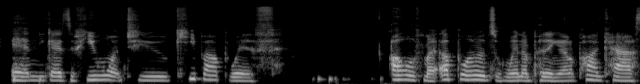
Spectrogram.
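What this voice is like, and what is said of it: Short of breath, sick-sounding voice. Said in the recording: “I've been a little short of breath... all a little bit under the weather... we are all still kind of sick. So you can maybe have heard it in my voice”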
